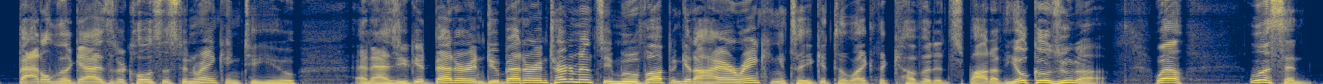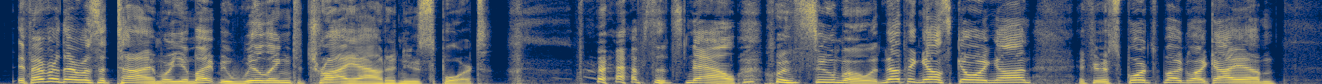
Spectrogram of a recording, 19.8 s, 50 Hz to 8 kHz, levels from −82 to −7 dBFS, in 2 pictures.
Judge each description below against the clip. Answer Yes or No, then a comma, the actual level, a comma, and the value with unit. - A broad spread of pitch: Yes, wide, 5.8 semitones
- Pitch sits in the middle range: Yes, medium, 170 Hz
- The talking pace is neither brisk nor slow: No, fast, 225 wpm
